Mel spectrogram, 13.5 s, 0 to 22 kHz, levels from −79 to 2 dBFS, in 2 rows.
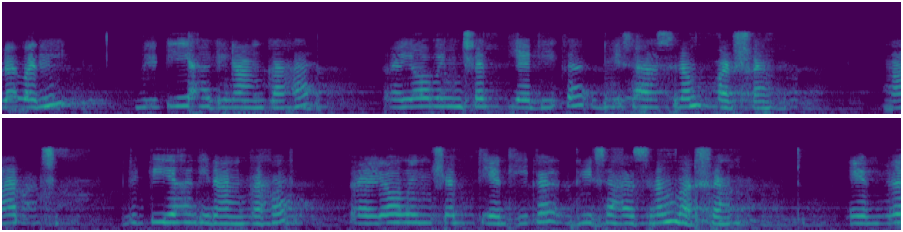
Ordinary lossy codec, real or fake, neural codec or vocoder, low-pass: none; fake; codec, 16 kHz in and 24 kHz out, 0.6 kbps, FireRedTTS-2 codec; 7.2 kHz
